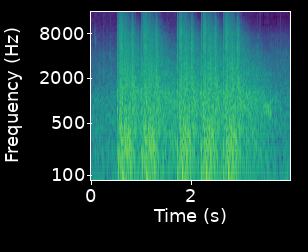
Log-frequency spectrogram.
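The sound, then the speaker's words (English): Rifle shots fired in rounds at a shooting practice: a rapid series of sharp, loud cracks with rough, ringing tails that blur together, heard alone without talk. “Five rounds when you're ready. He loaded and quickly fired.”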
